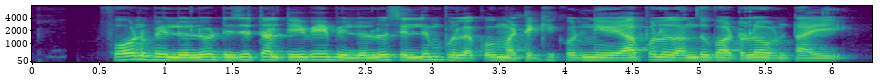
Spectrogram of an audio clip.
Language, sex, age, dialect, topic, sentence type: Telugu, male, 51-55, Southern, banking, statement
